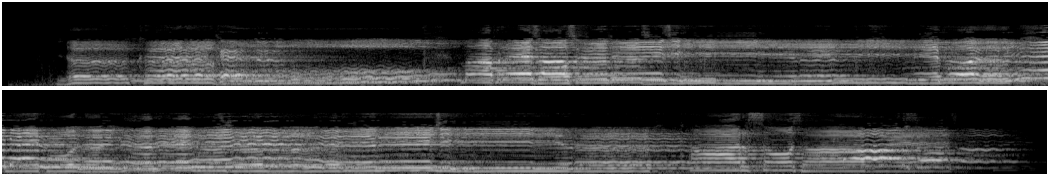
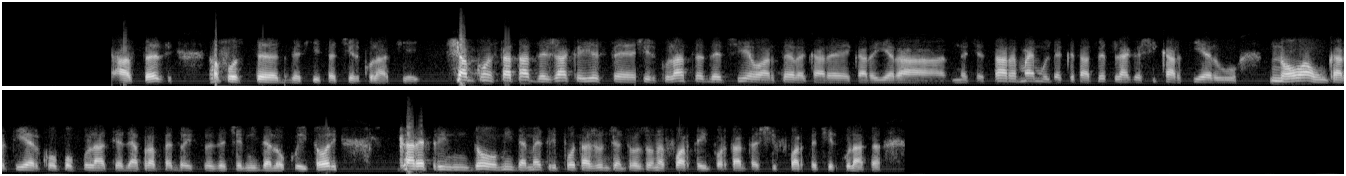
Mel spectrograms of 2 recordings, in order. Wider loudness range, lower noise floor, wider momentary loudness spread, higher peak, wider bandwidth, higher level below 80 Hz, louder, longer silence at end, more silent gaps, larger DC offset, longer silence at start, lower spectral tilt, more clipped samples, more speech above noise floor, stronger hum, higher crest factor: about the same, 6 LU vs 4 LU; second, -56 dBFS vs -73 dBFS; about the same, 12 LU vs 12 LU; about the same, -2 dBFS vs 0 dBFS; second, 7.4 kHz vs 9.6 kHz; about the same, -56 dBFS vs -60 dBFS; second, -21 LUFS vs -18 LUFS; second, 0.3 s vs 4.4 s; neither; neither; second, 0.55 s vs 1.1 s; about the same, -5 dB/octave vs -5.5 dB/octave; neither; second, 37 dB vs 55 dB; second, none vs 60 Hz at -60 dBFS; about the same, 20 dB vs 18 dB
